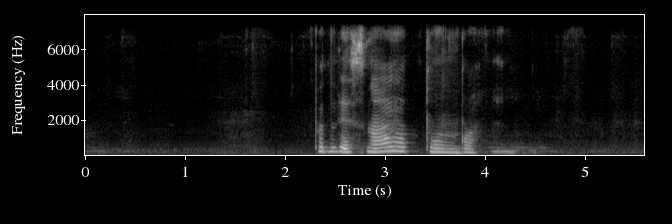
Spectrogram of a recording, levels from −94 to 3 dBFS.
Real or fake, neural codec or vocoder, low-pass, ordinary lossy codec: fake; autoencoder, 22.05 kHz, a latent of 192 numbers a frame, VITS, trained on one speaker; 7.2 kHz; none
